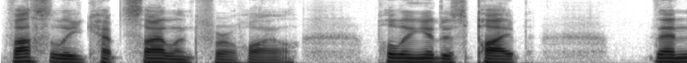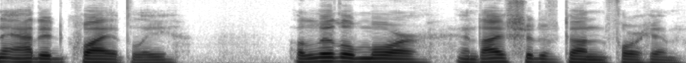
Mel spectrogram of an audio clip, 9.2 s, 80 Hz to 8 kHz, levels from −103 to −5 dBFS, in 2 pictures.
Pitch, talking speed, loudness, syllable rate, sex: 110 Hz, 150 wpm, -19 LUFS, 4.5 syllables/s, male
